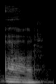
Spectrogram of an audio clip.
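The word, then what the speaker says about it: hour: तो आर, इसको क्या बोलेंगे, आर। एच साइलेंट है तो आ का यहाँ उच्चारण आया।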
